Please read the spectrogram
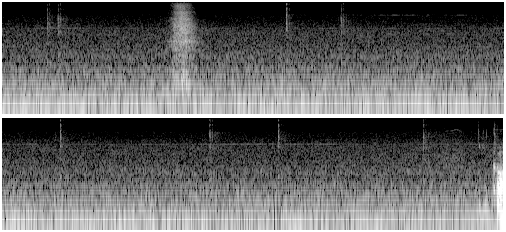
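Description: Faint, scattered computer mouse clicks, about seven spread irregularly, over low room tone, with a brief soft rush of noise about two seconds in.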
